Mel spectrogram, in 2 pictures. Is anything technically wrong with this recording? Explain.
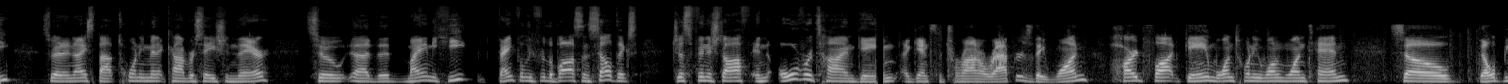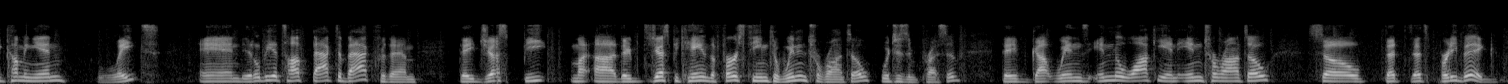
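Yes. Just after "so we had a", from 0.83 to 0.93 s, there is a lost packet rebuilt from error correction. Three packets went missing, and each following packet carried a low-bitrate copy of its predecessor. The decoder played those copies, about 60 ms in all, so nothing drops out, but the stretch sounds rougher and grainier. On a spectrogram it shows as a smeared, noisier patch. At 20.04 s a single 20 ms packet is rebuilt the same way.

There is also short concealed packet loss. From 0.95 to 0.99 s, 20 ms never arrived, and the decoder filled 17 ms of it by extending the preceding sound before blending back. The same happens from 20.02 to 20.06 s, with 19 ms filled. Each is heard as a brief smear or wobble.

From 8.76 s to the end, after "finished off an overtime", the input switched to a poorer device. The likely cause is a change of microphone or a headset call profile. There is an 80 ms silence at the switch. 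After it the level shifts by about 5 dB, the noise floor sits only about 35 dB under the signal, and nothing remains above 6.4 kHz. The sound turns duller and boxier, and a spectrogram shows a hard ceiling across the rest of the clip.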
